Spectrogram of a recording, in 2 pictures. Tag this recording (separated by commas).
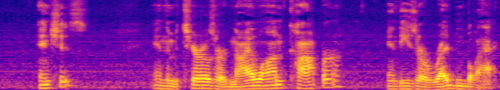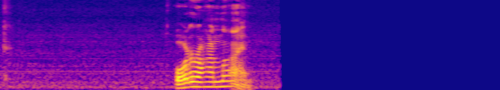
Speech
